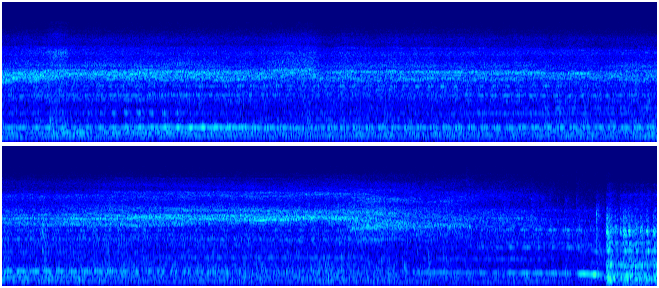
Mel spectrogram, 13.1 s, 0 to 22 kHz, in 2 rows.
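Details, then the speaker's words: 2023 Flagstaff Superlite 29RBSD travel trailer, bedroom slide-out retracting: an even motor whine, then a short grinding clatter as it seats fully. This end-of-travel noise is normal and not a fault. "I wanted you to hear that noise going in or out. That's just the slide mechanism saying that it's in all the way. Sounds like a grinding noise, but that is not the issue."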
